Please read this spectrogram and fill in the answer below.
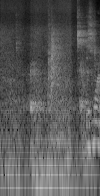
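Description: A wine taster slurping a sip of red wine from a glass, drawing air through the wine in a short noisy suck about a second in.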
